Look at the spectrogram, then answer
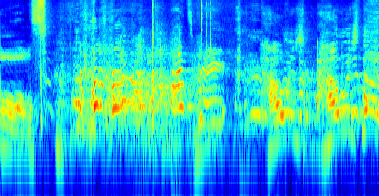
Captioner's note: laughing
